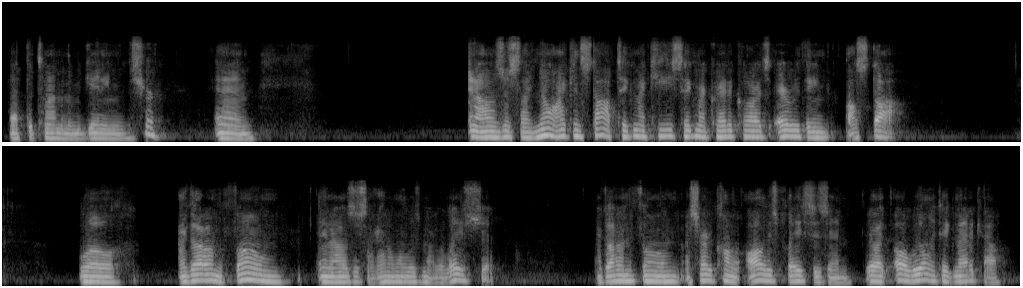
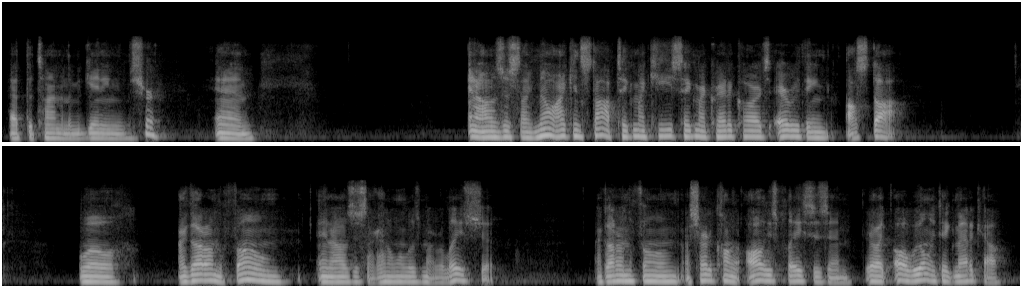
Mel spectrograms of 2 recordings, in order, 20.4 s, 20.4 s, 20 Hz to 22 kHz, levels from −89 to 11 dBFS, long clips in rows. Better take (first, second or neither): second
